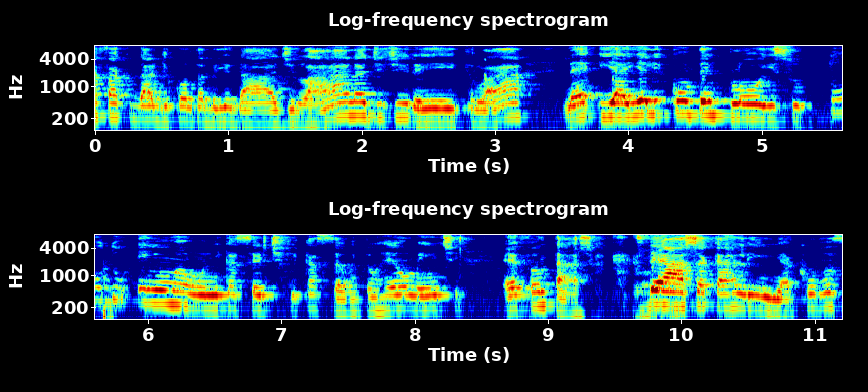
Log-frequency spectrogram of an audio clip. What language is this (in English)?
Portuguese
